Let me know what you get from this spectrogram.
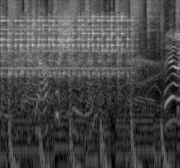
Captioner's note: speaking german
